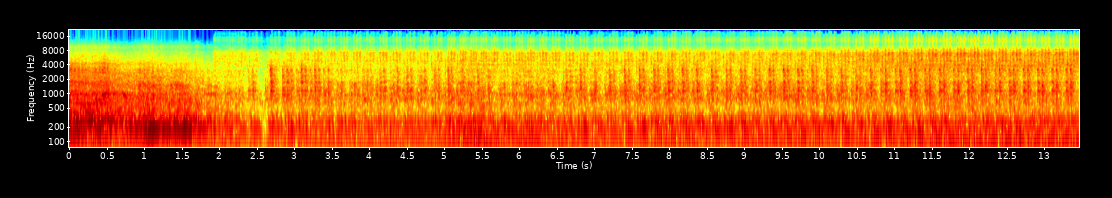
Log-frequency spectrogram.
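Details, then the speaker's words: Subaru Forester with big turbo and new stage 2 cams, first start for break-in: low, lumpy idle with an uneven loping beat around two and a half per second; rough idle, idle speed too low. "it was only like 600 which is way too low that's why it sounds so readily at the moment we wanted like 1500 plus"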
